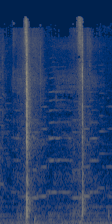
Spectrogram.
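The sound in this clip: Two sharp knife chops while potatoes are prepared for cooking, about a second apart, each a crisp, fairly loud hit over a quiet background.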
